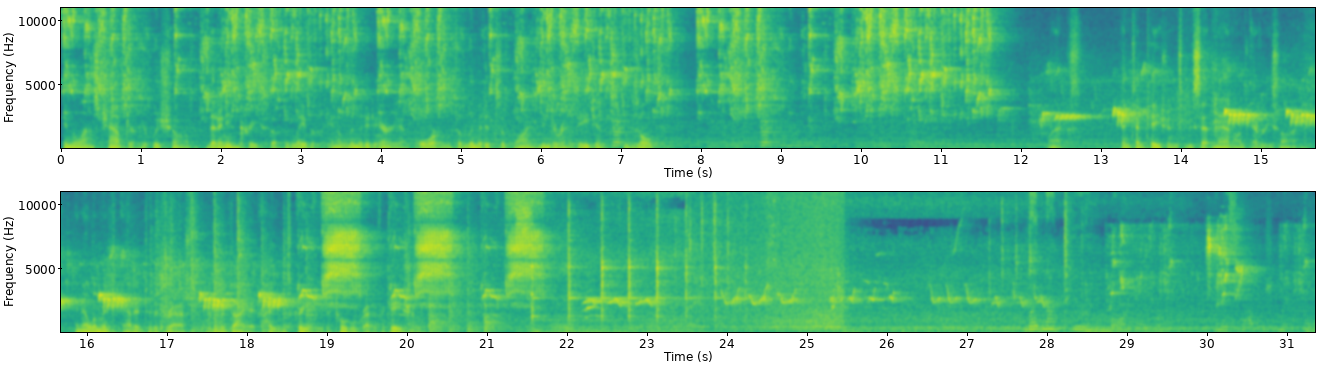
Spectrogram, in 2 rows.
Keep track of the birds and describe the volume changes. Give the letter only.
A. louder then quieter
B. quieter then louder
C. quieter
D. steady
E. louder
A.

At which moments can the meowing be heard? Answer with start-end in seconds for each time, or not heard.
21.4-22.8.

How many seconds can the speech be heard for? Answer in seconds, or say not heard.
19 s.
